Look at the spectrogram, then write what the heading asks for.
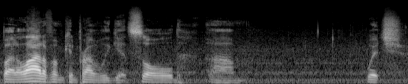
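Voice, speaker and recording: A man's voice: fairly low pitch, unhurried, a bit bright, slight background noise. Nasal man with a cold, chatty gamer. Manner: rambling, chatty, many fillers and restarts. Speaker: gaming channel host. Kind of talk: casual commentary while playing.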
